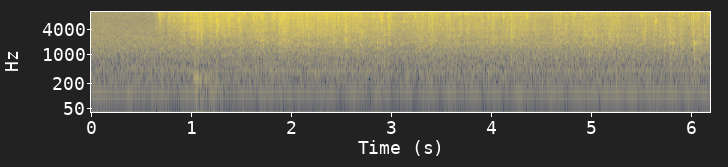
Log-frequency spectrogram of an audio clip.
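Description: Hot oil in a wok sizzling as a square block of food is laid into it with chopsticks: the sizzle starts under a second in, with a soft bump about a second in as the block settles, then runs on steadily. A low steady hum lies underneath.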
